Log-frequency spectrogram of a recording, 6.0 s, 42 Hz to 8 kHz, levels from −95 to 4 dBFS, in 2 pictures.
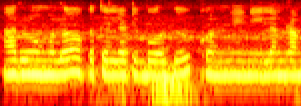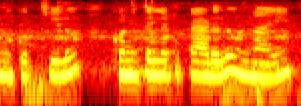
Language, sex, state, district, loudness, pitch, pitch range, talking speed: Telugu, female, Telangana, Mahabubabad, -16 LUFS, 200 Hz, 195-210 Hz, 140 wpm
